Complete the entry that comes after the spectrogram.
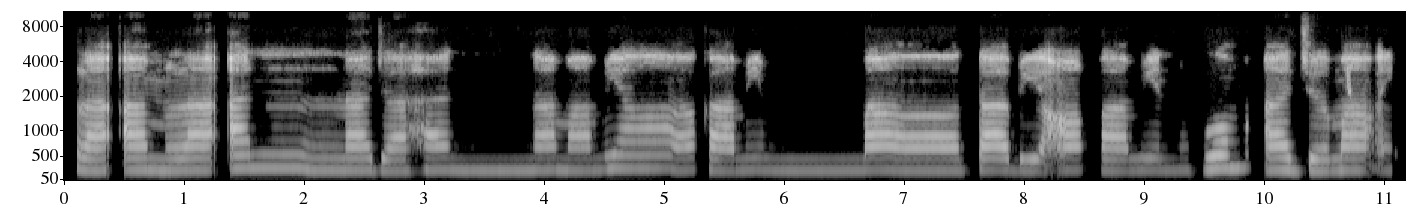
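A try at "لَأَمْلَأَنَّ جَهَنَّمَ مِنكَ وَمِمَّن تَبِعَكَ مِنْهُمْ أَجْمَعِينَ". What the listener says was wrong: Wa-nya ketinggalan. Wa mimman tabi'aka minhum ajma'in. Wa-nya tadi ketinggalan. Coba ulang.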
